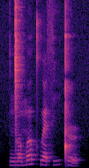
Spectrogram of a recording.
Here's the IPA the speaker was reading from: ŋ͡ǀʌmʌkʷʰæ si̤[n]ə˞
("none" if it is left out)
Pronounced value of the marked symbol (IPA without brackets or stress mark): ǃ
